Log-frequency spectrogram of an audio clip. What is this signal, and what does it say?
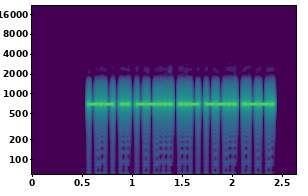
Morse code, heard as a keyed tone, about 44 wpm, 700 Hz. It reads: KI7UZP
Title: USA Call Signs 45wpm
